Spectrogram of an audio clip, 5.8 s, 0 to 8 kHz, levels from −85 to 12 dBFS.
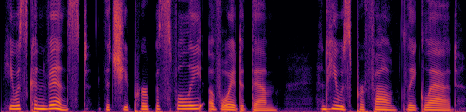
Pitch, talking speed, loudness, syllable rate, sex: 190 Hz, 135 wpm, -19 LUFS, 4.4 syllables/s, female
